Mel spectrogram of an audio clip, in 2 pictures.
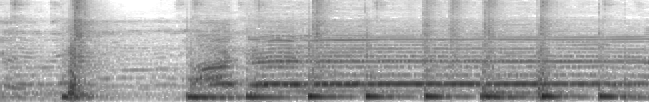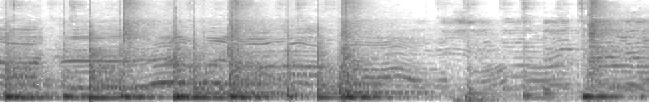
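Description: Men's voices chanting a Comorian mawlid (maulida) in unison, holding long notes, over a steady beat of frame drums at about three strokes a second, which starts up after a short lull about a second in.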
